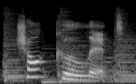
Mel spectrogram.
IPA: ˈtʃɔ kə lɪt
